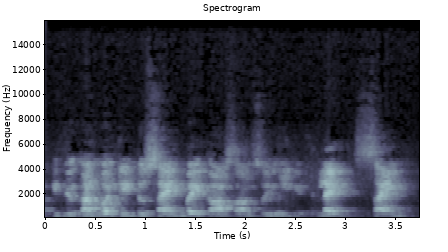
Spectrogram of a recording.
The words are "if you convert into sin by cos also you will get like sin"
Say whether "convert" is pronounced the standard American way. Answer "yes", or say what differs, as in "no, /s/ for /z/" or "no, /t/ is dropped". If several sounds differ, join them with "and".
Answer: yes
